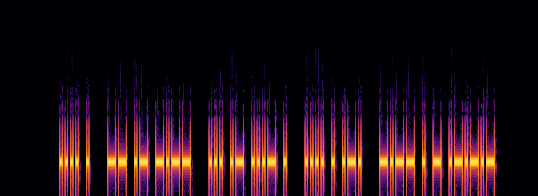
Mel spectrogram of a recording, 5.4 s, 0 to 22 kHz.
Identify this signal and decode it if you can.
Morse code, heard as a keyed tone, about 44 wpm, 700 Hz. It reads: HE MAY SAVE HER YET.
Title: Sentences from Top 1100 Words 45wpm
